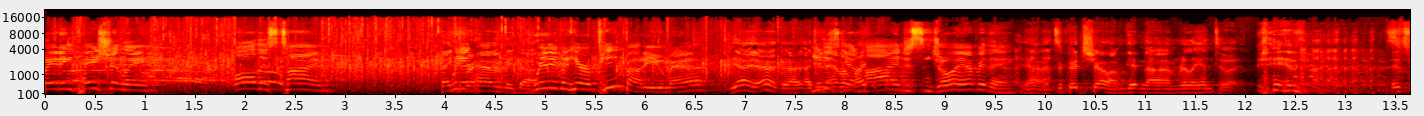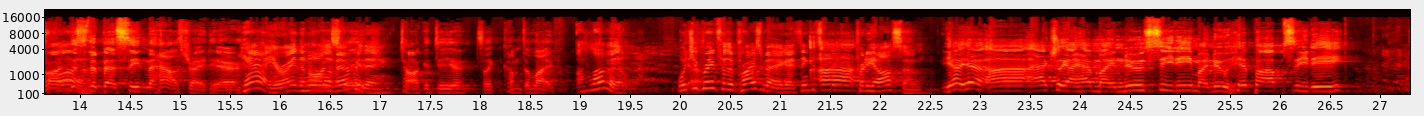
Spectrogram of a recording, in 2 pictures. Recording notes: Live from the Gramercy Theater. The New York edition of the 12 Guests of Christmas competition.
